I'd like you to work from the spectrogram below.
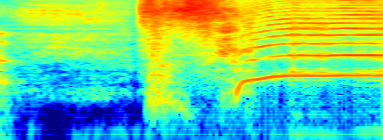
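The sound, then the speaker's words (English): A single loud sneeze bursts out after a moment of quiet, a sharp breathy explosion that trails into a sustained, steady high-pitched tone lasting until the end. “Did you just peek it out with that sneeze?”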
